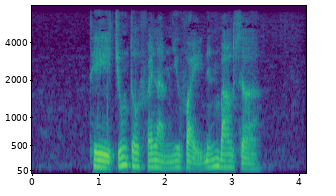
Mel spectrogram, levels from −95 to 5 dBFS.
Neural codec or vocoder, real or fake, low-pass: none; real; 7.2 kHz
